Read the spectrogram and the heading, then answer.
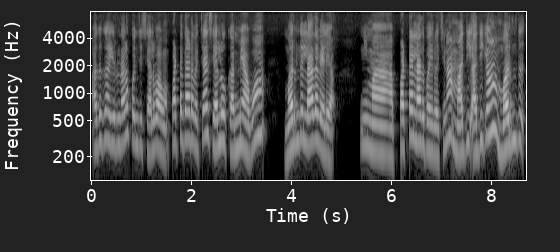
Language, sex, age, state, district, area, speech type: Tamil, female, 45-60, Tamil Nadu, Tiruvannamalai, rural, spontaneous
